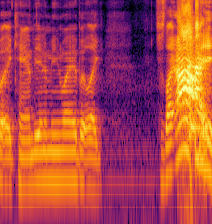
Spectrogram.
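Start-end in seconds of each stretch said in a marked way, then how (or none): 2.6-3.2 mock Australian accent yelling, higher and louder. Imitating how Australians sound to the speaker: imitating loud Australians. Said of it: "very loud".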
